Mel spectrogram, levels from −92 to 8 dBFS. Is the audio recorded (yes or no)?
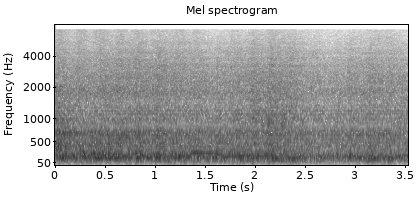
yes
